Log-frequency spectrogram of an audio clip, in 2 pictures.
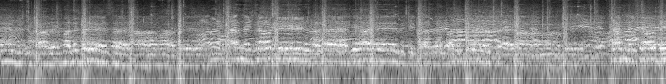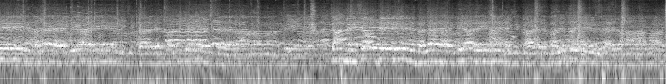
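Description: A crowd of men chants loudly together outdoors.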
